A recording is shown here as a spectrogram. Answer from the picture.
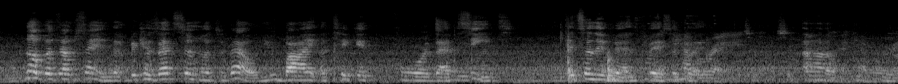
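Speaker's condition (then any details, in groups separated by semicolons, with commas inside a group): No condition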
